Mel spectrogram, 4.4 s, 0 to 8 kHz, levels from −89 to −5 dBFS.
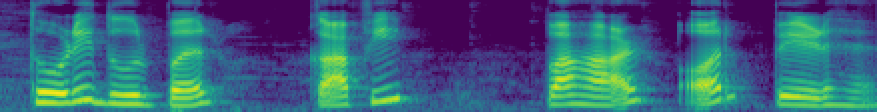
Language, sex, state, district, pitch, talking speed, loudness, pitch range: Hindi, female, Uttar Pradesh, Etah, 240 Hz, 110 wpm, -17 LUFS, 210-300 Hz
